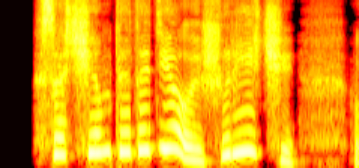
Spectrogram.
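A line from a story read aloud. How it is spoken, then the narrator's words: High frightened voice. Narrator (Russian): высоким испуганным голосом спросила Беверли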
